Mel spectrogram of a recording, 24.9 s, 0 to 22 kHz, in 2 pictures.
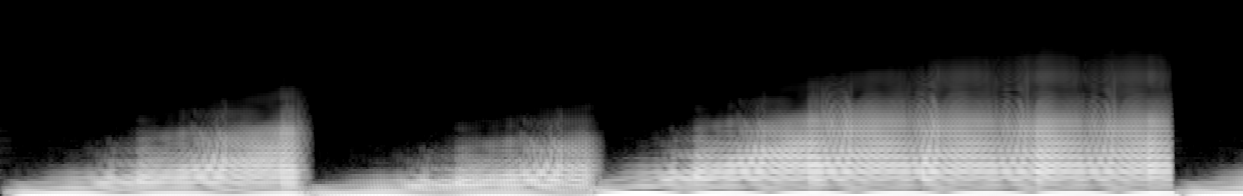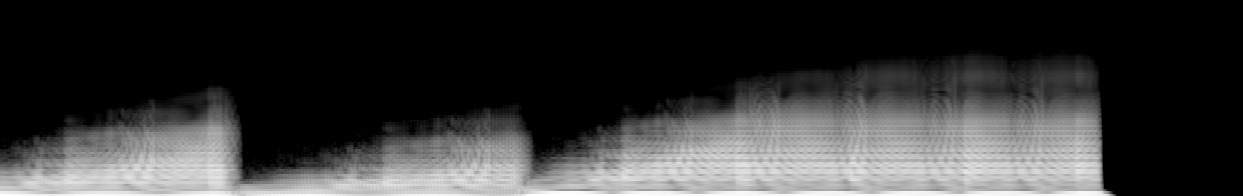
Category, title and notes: Music > Solo instrument
above the clouds bass 82bpm 1lovewav
1lovewav, bass, loop, processed, sample, synth, synth-bass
